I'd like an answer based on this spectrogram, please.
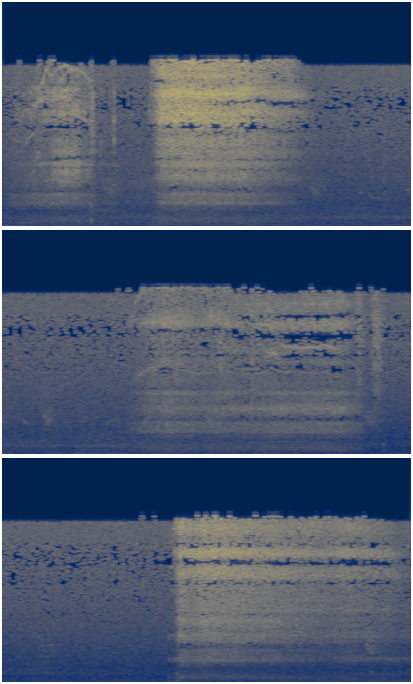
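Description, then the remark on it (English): Slow, deep breaths in a breathing exercise, drawn in for a count of five, held briefly and let out for a count of seven: several long airy whooshes with quiet pauses between them and no talking. “Hold it briefly for a count of five. And then release. to a count of seven and allow your breath to extend out into space.”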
